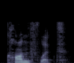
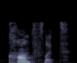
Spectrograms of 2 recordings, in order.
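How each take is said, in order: Both takes have the same delivery.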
